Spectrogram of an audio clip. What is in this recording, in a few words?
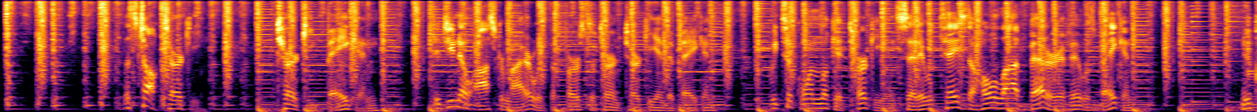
commercial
